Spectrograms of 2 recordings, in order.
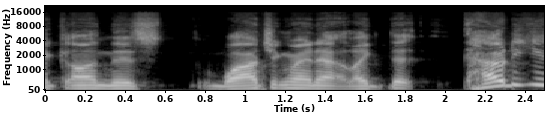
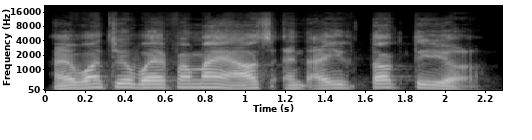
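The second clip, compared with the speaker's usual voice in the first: mock Spanish accent; 3 semitones higher than usual. Commentator mimicking the wife shooing people from her house, mock Spanish accent. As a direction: imitate a fake Spanish accent. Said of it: "she sounds like Ana de Armas as Marilyn Monroe".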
